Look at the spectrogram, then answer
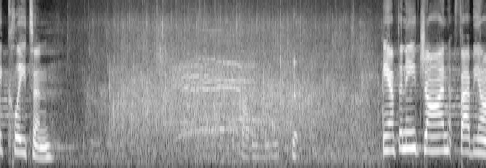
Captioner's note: audience clapping and cheering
